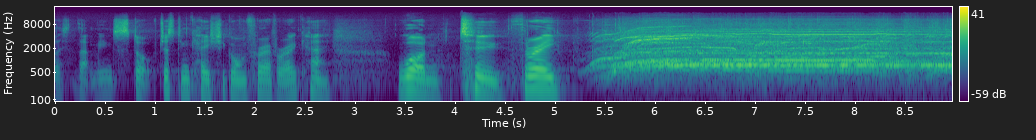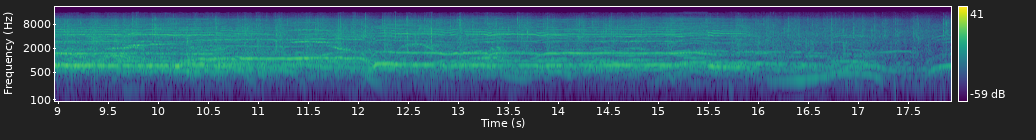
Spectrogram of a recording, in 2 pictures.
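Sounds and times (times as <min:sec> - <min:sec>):
speech: 0:00.0 - 0:05.5
children cheering: 0:05.3 - 0:17.9
scattered clapping: 0:07.0 - 0:17.9.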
